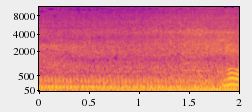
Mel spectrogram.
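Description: A motor vehicle driving past close by: a steady low engine hum with road noise that swells and fades. A voice starts right at the end.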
